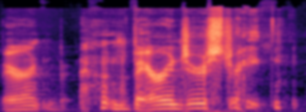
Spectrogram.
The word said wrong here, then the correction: Bering Strait: The Bering Strait, the Beringer Strait, the Bering Strait.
